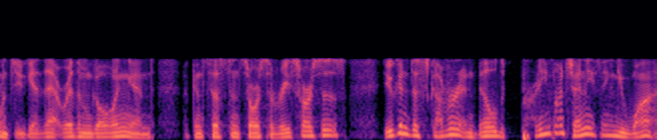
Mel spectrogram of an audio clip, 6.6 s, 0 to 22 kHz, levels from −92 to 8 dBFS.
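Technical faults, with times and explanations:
No faults found in the speech; the only audible processing is the G.711 telephone coding, whose narrow band stops near 3.8 kHz.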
